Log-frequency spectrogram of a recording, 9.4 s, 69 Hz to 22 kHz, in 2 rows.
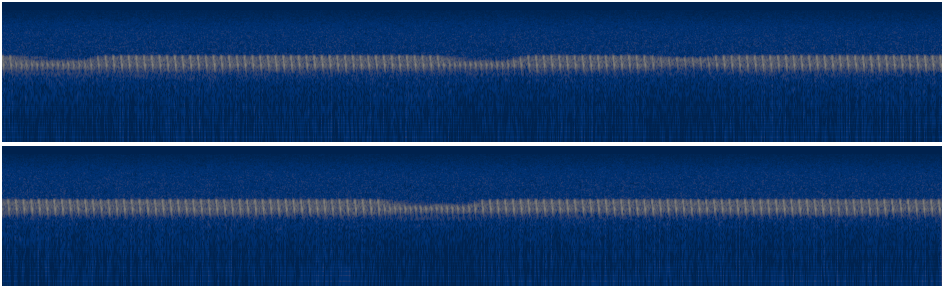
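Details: Wild European nightjar churring at night in Devon, South West England, captured by parabolic microphone on a Zoom H5. The unbroken, dry rattling trill runs throughout and dips in pitch three times before resuming, with no other clear sounds.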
